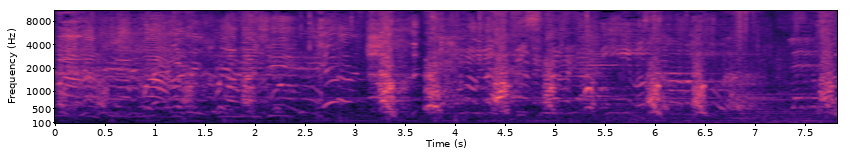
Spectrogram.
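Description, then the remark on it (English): A dog among cages and armed guards barks repeatedly in a quick, irregular series of loud yelps, some sharp and some whiny, over a steady background of murmuring voices and low ambient noise. “Sid marches them towards the single-decker bus, past cages, armed guards and dog.”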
